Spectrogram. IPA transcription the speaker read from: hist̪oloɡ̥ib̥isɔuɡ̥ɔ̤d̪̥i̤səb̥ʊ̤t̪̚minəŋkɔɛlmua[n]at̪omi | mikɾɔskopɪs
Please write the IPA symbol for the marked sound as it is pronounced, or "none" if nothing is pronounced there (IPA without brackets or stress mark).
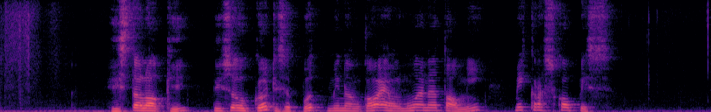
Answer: n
